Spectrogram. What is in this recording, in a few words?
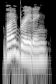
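"vibrating", British English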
